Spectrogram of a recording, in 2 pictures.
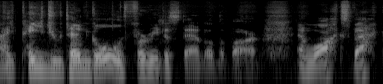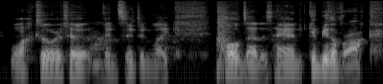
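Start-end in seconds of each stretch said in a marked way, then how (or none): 0.0-2.6 annoyed, irritated voice, pitched up. Voicing a character who turns to the bartender, annoyed. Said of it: "an annoyed look and said".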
